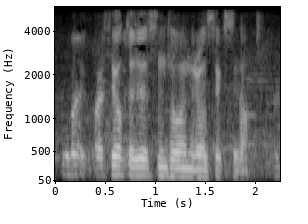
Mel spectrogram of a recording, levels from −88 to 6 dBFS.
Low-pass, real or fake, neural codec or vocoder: 5.4 kHz; real; none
